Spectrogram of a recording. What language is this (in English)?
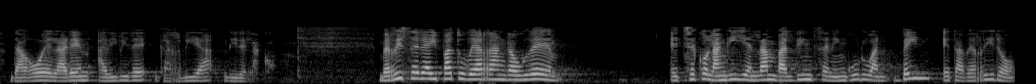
Basque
